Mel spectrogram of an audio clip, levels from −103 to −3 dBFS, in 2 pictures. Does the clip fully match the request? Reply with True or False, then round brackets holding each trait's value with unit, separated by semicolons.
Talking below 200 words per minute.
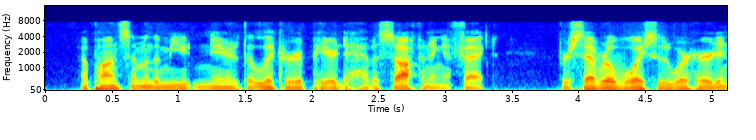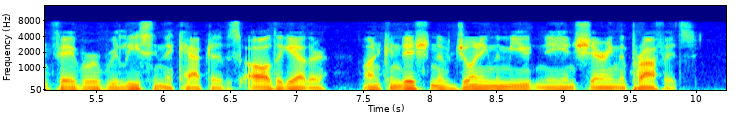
False (205 wpm)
